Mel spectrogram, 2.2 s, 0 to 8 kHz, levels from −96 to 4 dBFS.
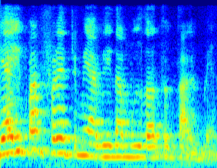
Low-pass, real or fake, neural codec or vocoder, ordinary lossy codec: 7.2 kHz; fake; codec, 16 kHz, 6 kbps, DAC; none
